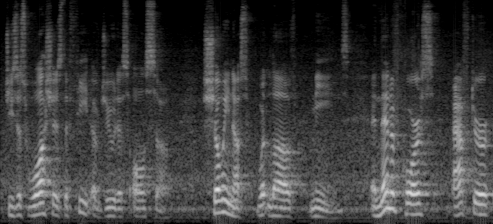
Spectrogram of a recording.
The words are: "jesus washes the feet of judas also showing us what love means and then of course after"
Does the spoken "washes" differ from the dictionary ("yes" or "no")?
no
